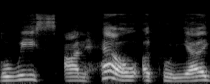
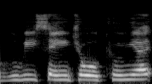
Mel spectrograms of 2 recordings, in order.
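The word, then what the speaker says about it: Luisangel Acuña: Hunter Goodman and then Luis onhell aunia yes Luis onell auna I've been saying it wrong all year I've been saying Luis Angel aunia it is not it is Luis on hell aunia I do apologize for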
